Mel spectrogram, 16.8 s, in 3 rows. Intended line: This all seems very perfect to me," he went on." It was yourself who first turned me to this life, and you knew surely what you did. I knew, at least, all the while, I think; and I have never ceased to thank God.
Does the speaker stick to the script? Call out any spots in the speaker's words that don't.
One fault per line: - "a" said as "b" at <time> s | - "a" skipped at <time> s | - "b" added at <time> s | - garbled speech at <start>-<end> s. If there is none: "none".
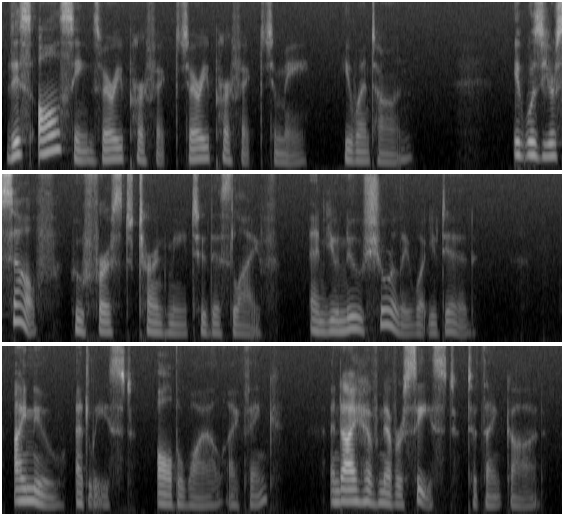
- "very perfect" added at 1.8 s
